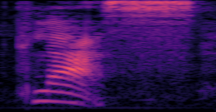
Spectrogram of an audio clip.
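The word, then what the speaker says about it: class: يبقى كلا كلا كلاس لو عندك في الاخر مليون اس شوفهم وكانهم اس واحده بنطقها كانها اس واحده تبقى اكلها كلاس كلاس ما حدش يقول كلاس غلط كلاس كلاس يعني اي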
